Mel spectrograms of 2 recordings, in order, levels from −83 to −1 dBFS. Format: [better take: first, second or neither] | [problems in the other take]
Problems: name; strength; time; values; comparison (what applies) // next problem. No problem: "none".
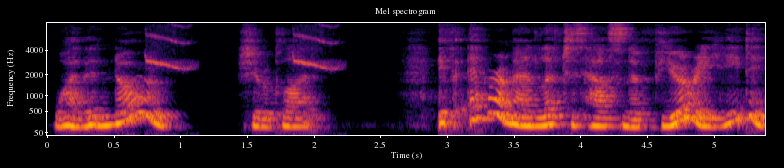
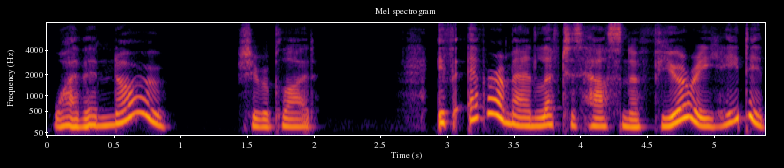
second | background sound (Fireworks); 12 dB below the speech // room echo; dies away in 0.3 s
